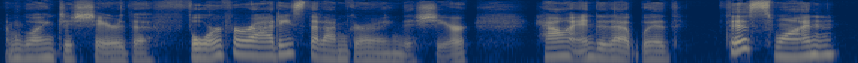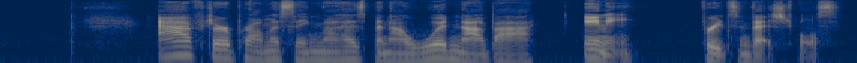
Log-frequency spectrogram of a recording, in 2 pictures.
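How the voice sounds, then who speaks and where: A woman's voice: sits low, animated, moderate pace, fairly bright tone, dry recording. A woman, a gardening vlogger telling a chatty, dramatic story to camera.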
